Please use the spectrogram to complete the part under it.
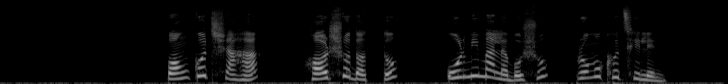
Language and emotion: Bengali, neutral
